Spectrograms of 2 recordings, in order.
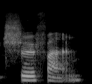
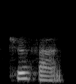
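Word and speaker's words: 吃饭: But in Mandarin you say 吃饭. 吃饭. 2 syllables easier.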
